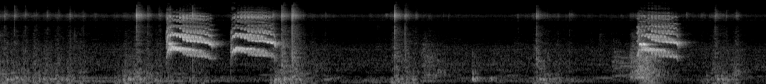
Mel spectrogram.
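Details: Green parrot giving harsh, noisy squawks with stacked harmonics, two close together near the start and one later, mixed with soft flapping and rustling sounds indoors.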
